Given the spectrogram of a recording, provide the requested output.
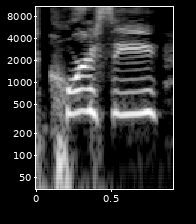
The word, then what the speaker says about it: Coursey: that truth podcast Cory who you just shared this with me rhymes with horsey it does yep it's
